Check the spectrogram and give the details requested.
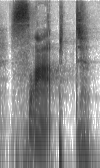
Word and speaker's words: slapped: the new CEO slapped with a soft T slapped slapped so in this case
